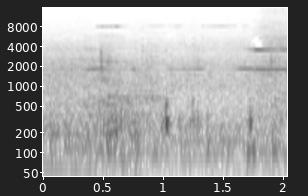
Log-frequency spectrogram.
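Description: Rally car engine running at low speed, heard from inside the cabin, with a sharp knock about a second in.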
